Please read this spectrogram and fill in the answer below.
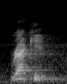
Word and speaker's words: Rakhi: Racky.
